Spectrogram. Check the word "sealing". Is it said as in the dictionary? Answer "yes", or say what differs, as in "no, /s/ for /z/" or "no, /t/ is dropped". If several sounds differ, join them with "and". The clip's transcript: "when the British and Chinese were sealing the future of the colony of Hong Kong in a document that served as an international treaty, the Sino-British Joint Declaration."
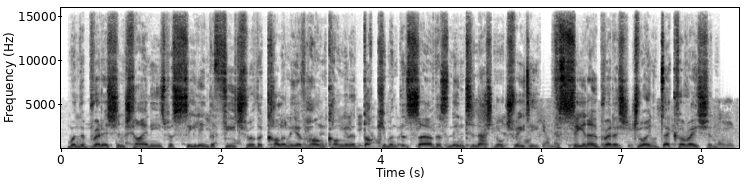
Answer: yes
